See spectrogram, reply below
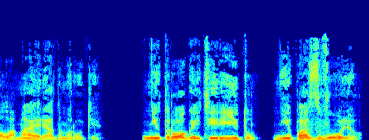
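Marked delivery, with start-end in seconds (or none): none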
